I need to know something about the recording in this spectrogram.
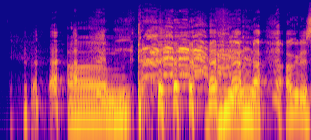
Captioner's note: laughs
